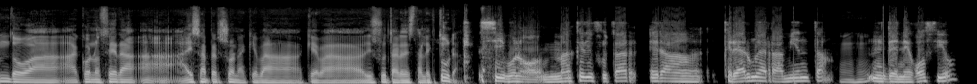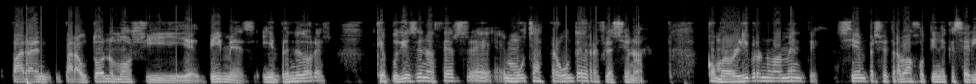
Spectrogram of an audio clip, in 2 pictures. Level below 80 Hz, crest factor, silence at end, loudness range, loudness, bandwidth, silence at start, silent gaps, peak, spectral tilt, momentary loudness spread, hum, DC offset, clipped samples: -48 dBFS; 12 dB; 0 s; 2 LU; -22 LUFS; 17 kHz; 0 s; none; -10 dBFS; -4.5 dB/octave; 6 LU; none; under 0.1%; under 0.1%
